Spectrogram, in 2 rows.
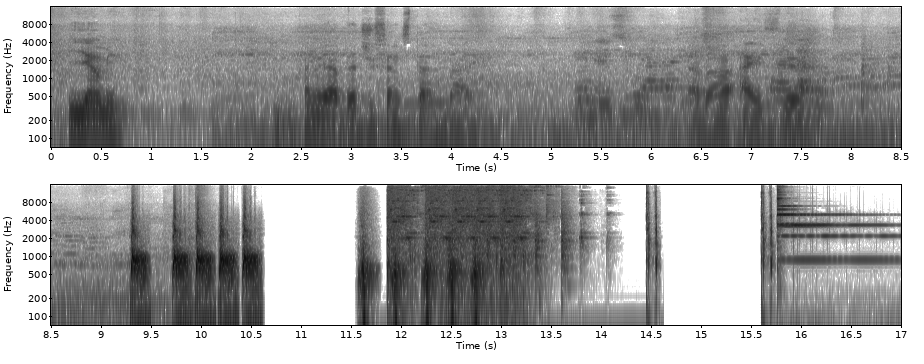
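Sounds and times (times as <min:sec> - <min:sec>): ringing bell-like ding: 0:15.8 - 0:17.0.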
